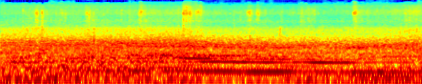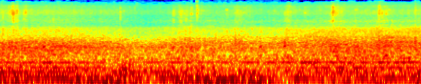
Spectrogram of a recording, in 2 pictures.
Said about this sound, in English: I do hear the traffic.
